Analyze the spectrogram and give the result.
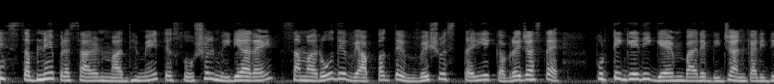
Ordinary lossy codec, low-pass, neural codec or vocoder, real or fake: none; 7.2 kHz; none; real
